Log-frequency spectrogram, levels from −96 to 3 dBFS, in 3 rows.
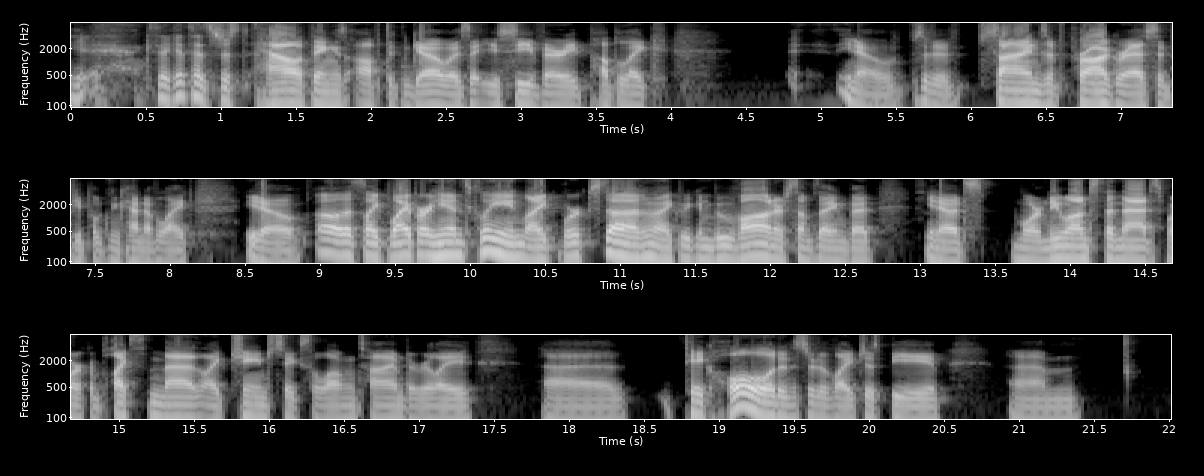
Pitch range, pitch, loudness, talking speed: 95-115 Hz, 100 Hz, -22 LUFS, 215 wpm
